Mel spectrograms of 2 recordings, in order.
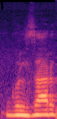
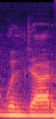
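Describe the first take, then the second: First: The middle consonant is a 'z' sound. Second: The middle consonant is a 'j' sound.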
